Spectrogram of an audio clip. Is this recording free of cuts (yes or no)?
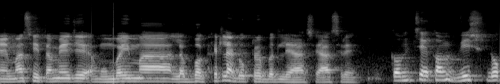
no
